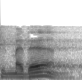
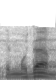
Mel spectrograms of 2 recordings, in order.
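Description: First: The word is said as al-madam. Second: The word is said as al-mudam. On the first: The word means a wife. The speaker calls it wrong. "صدقوا ده مدام تروح تقتلها" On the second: The word means wine. The speaker calls it right. "المدام يعني الخمر"

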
